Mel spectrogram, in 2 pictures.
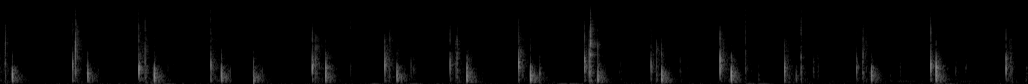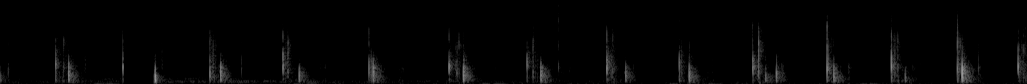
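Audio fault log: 2.31–2.63 s, stream reconnect: the sound drops out for 220 ms, then returns with 100 ms it already played; the link broke and the server resent a burst to a fresh decoder, whose first frame fades in.
11.51–11.88 s, stream reconnect: a 305 ms silence, after which the sound picks up about 0.2 s further on, skipping that stretch, because playback rejoined the live stream ahead of where it dropped.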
